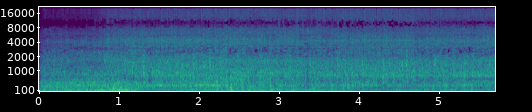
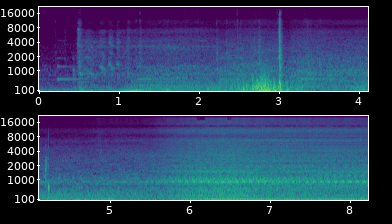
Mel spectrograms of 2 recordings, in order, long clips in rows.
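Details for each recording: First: Land Rover 5.0 or 5.0 supercharged V8 at startup: loud, fast, uneven clattering rattle over the idle like loose metal; worn timing chains and guides. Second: Cold start of a 5.0 V8 Rover with timing chain and guides checked: quick crank, catches promptly into a steady idle, no chain noise, slapping, hissing or clacking, just normal valve train and injector noise; healthy cold start.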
